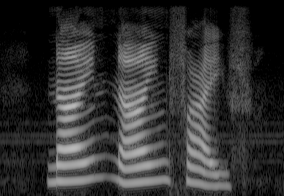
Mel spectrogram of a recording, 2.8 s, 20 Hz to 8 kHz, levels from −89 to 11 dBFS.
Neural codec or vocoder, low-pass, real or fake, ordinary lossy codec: none; 7.2 kHz; real; Opus, 64 kbps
